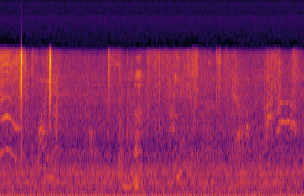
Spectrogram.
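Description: Short, high, pitched calls from a pet animal, a few times, with sharp clicks from trading cards and plastic card holders being handled, the loudest click about half a second in, over a steady low hum.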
